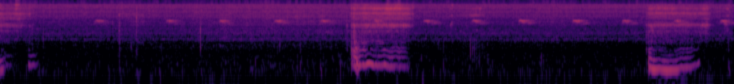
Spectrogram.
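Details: Esme, a sleeping French Bulldog, snoring indoors in a quiet room: two low, nasal, harmonic snorts about four seconds apart, each wavering for under a second, with near silence between them.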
